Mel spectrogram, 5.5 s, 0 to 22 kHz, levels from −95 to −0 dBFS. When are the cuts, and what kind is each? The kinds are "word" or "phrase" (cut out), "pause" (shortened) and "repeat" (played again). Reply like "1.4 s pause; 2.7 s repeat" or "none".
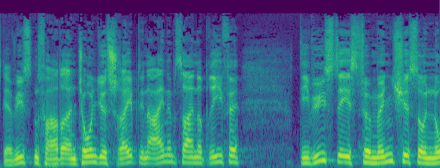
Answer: none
